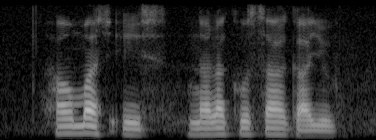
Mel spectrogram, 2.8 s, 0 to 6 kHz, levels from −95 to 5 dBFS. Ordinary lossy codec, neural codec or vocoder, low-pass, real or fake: none; none; 5.4 kHz; real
